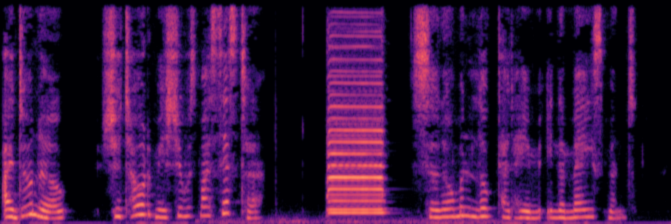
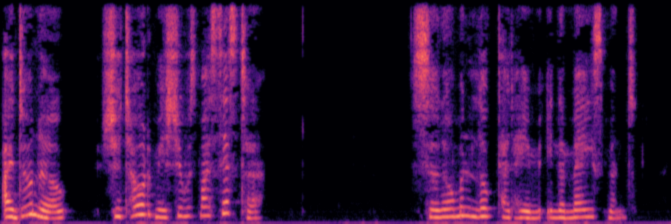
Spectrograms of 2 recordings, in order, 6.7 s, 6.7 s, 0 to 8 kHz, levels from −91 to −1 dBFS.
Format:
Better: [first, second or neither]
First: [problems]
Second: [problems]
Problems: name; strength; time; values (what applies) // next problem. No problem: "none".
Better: second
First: background sound (Vehicle horn, car horn, honking); 2 dB above the speech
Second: none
